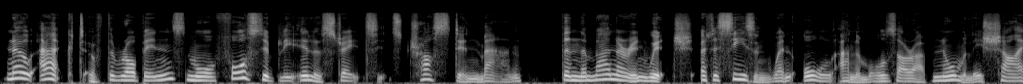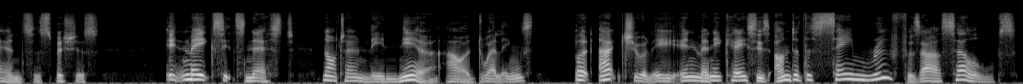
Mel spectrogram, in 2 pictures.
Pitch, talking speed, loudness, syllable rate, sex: 165 Hz, 140 wpm, -20 LUFS, 4.0 syllables/s, female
